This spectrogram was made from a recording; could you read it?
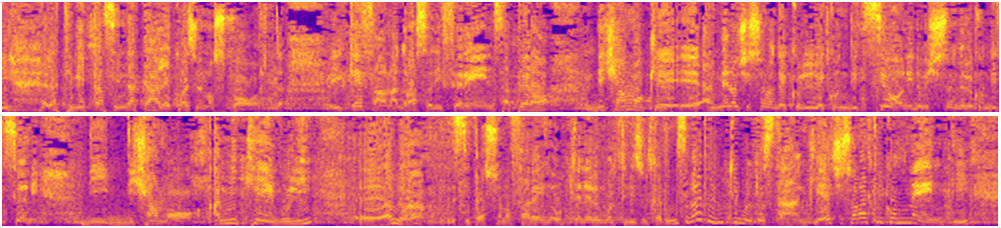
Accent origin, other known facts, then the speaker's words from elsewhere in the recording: Germany; in Germania, nel mio paese, abbiamo il sindacato del settore metalli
